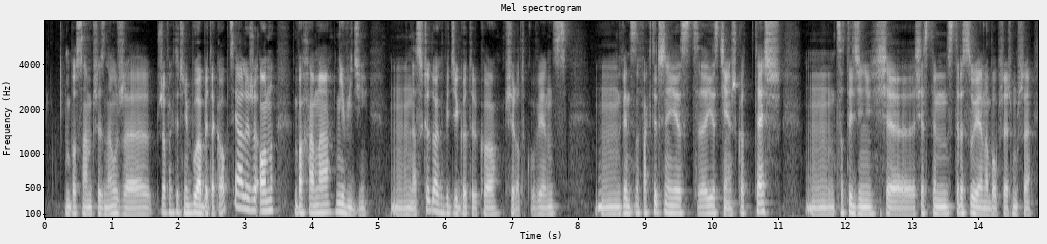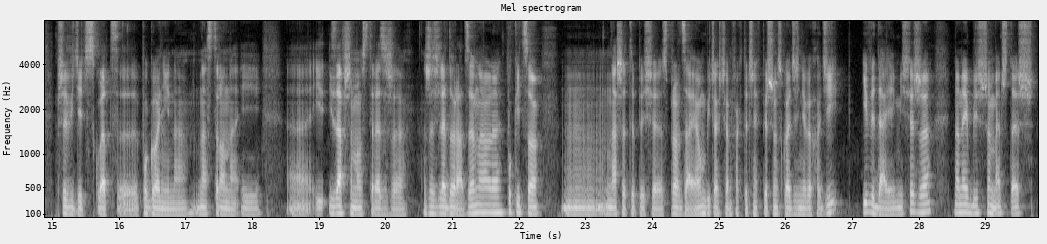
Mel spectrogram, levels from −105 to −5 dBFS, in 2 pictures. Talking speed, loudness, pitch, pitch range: 165 wpm, -26 LUFS, 105 Hz, 100-115 Hz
